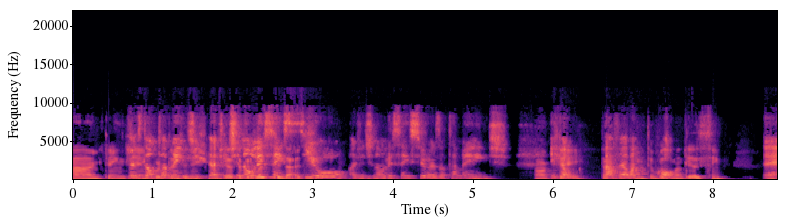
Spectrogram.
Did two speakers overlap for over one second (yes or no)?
yes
